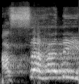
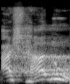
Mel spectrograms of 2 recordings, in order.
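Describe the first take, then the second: First: The first consonant is a plain 's' sound. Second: The first consonant is an 'sh' sound. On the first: The speaker calls it wrong. "அஸ்ஹது இல்லை" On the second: The speaker calls it right. "அஷ்ஹது என்பதுதான் சரியான"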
